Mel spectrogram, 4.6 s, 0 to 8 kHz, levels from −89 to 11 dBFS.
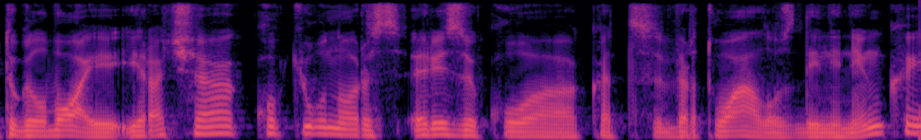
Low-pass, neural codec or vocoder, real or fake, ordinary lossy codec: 7.2 kHz; none; real; AAC, 48 kbps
